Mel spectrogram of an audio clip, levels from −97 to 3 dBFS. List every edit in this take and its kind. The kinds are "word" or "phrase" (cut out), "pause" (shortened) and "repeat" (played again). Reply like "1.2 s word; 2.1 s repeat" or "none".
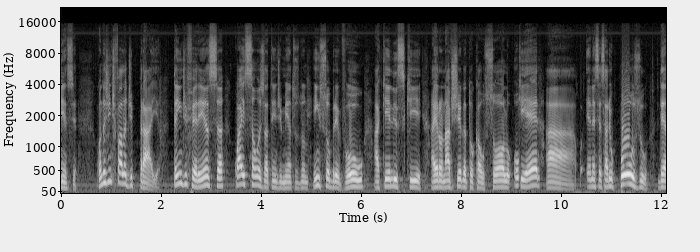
4.0 s phrase; 4.9 s word; 7.8 s word; 9.1 s word; 9.5 s word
